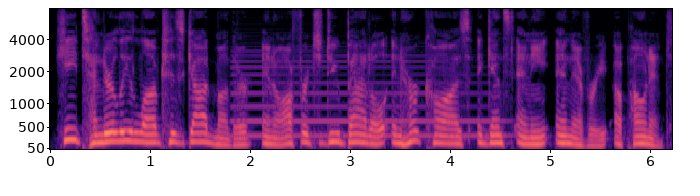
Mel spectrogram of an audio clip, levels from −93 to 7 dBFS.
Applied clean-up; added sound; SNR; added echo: none; Wind instrument, woodwind instrument; 18 dB; none.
